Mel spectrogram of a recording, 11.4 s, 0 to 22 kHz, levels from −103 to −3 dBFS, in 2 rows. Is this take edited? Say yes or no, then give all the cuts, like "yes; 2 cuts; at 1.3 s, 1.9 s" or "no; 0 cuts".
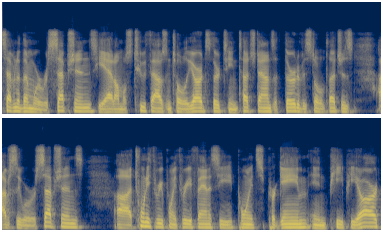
no; 0 cuts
